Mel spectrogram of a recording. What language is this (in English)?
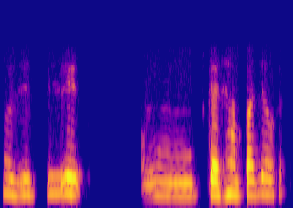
Manipuri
